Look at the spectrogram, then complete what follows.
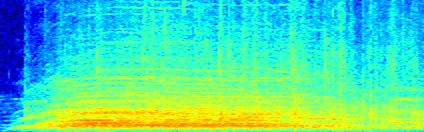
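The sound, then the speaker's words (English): A large crowd erupts into loud, sustained cheering and whooping on a count of three to thank a speaker for a talk, swelling quickly and holding for a few seconds, with a few scattered claps mixed into the roar. “So on the count of three, I want to hear a really throaty bellow of, you know, a cheer, okay?”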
